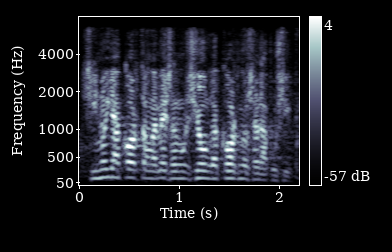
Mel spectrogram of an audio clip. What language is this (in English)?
Catalan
